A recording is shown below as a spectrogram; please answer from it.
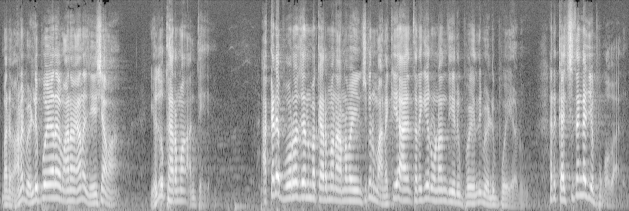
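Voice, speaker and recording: A middle-aged man with a Telugu accent gives a spiritual discourse at a memorial event. He tells stories and asks rhetorical questions, and his voice swings between loud and quiet. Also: sits high, very animated, quick pace. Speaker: spiritual speaker. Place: cultural hall at a memorial event.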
